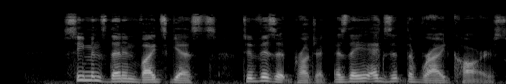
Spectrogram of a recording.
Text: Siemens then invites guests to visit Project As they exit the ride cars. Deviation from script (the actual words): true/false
false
